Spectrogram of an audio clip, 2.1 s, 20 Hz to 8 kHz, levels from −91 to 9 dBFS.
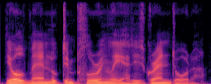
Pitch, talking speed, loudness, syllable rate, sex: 100 Hz, 225 wpm, -19 LUFS, 7.1 syllables/s, male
